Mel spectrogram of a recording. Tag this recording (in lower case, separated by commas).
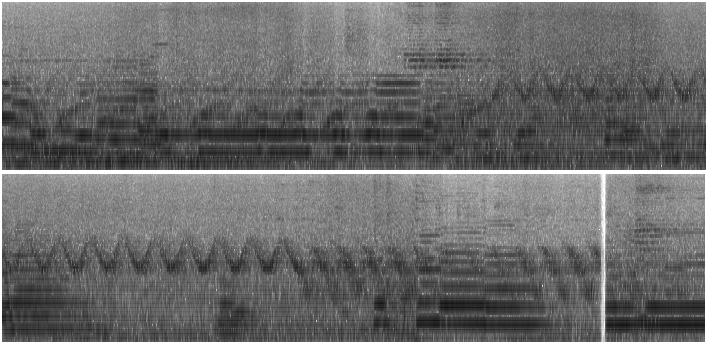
vehicle, music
